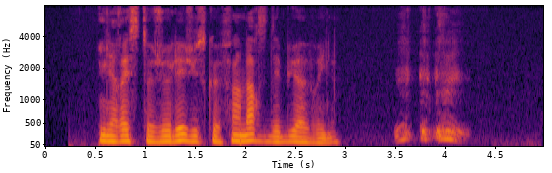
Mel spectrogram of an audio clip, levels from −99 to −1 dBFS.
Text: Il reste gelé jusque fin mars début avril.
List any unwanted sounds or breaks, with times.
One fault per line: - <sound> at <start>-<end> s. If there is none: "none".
- throat clearing at 3.5-4.3 s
